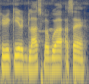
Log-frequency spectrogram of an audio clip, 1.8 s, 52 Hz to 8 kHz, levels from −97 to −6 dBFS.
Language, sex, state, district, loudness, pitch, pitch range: Assamese, male, Assam, Hailakandi, -14 LUFS, 130 Hz, 125-135 Hz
